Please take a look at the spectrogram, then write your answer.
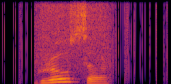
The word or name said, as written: grocer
